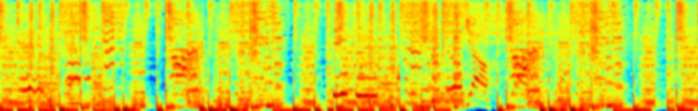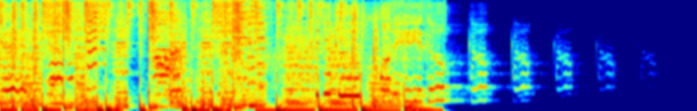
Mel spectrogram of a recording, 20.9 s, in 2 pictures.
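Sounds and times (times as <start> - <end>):
podcast intro: 0.0 - 16.8.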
